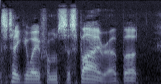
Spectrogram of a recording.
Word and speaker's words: Suspiria: Is it Suspiria or Suspiria? What's the correct pronunciation? I think it's Suspiria. That's more Italianate, and that's how I say it.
